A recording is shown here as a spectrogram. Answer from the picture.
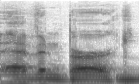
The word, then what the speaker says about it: Evan Berke: Yeah, at Evan Berke. – Berke is B-E-R-K-E.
